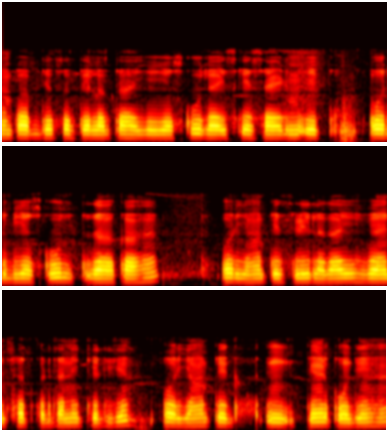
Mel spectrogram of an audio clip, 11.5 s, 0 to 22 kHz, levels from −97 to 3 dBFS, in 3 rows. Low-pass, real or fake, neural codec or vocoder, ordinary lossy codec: 5.4 kHz; real; none; none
